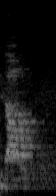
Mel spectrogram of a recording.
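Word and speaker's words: doubt: बी से पहले, टी से पहले बी है तो इसमें क्या रहता है? बी साइलेंट रहता है, इसे क्या बोलते हैं? डाउट, बी नहीं आता इसमें, ठीक है ना।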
